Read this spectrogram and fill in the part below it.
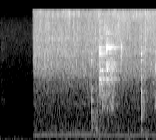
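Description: Seasoned potatoes with butter, chili and garlic powder being stirred in a hot pan, a steady quiet sizzle with soft scraping of the spoon.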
